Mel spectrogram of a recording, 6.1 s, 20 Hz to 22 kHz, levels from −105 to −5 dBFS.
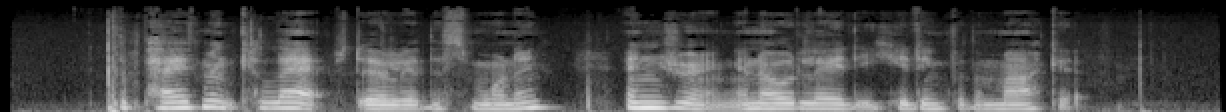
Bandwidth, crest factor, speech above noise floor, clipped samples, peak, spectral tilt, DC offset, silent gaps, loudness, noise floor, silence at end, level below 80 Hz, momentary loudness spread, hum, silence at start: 13.5 kHz; 16 dB; 27 dB; under 0.1%; -12 dBFS; -7.5 dB/octave; under 0.1%; none; -28 LUFS; -54 dBFS; 0.35 s; -52 dBFS; 11 LU; none; 0.55 s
